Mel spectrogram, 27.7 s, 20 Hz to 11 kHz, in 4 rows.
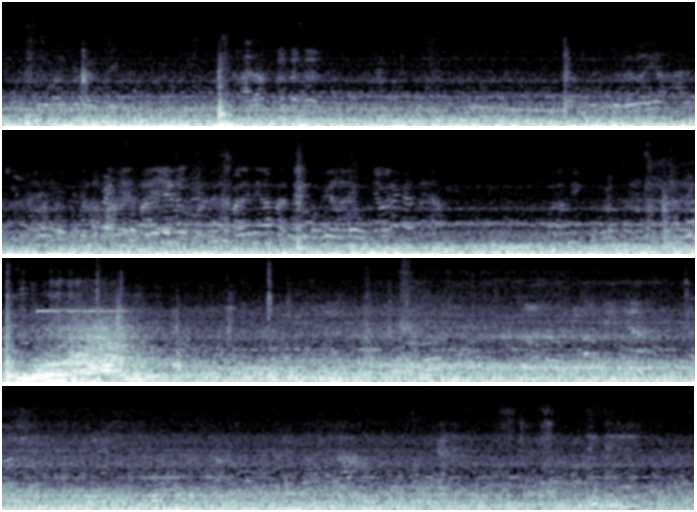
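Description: London Underground Central line train (1992 stock) heard from inside the carriage, running slowly into a station and coming to a stand with a steady low rumble. About halfway through there is a brief, louder burst with a rising and falling pitch.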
